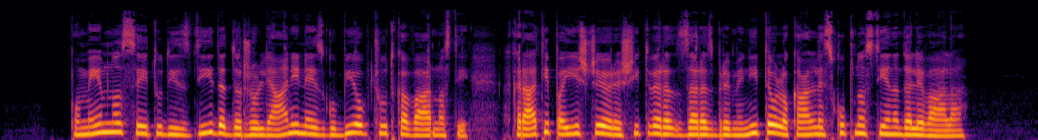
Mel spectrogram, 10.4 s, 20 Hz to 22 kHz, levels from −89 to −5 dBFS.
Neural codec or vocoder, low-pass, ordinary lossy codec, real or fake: none; 19.8 kHz; MP3, 64 kbps; real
